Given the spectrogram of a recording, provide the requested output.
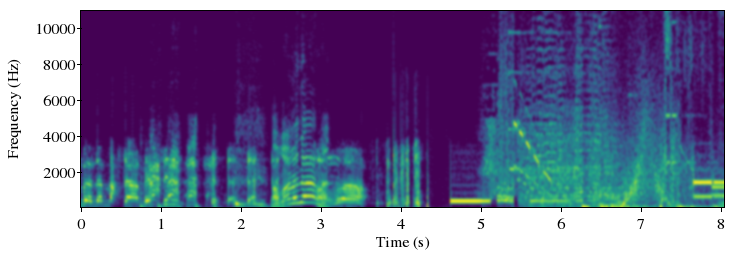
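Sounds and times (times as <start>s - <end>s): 
speech: 0.0s - 3.7s, 5.0s - 7.5s
laughter: 0.5s - 2.4s
crashing swooshing sound effects: 5.7s - 8.0s
telephone line tone after call not hung up: 7.7s - 8.0s.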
